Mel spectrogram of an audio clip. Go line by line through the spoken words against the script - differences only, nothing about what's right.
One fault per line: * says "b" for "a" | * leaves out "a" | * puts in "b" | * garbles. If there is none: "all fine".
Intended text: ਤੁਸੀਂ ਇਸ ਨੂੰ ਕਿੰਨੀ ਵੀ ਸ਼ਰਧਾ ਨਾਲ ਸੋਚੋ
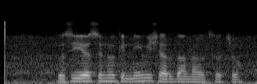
all fine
